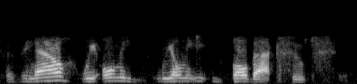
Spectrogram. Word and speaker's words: Buldak: Now we only eat buldak soups. How do you even pronounce it? It's so bougie, I can't even pronounce it. It's buldak?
